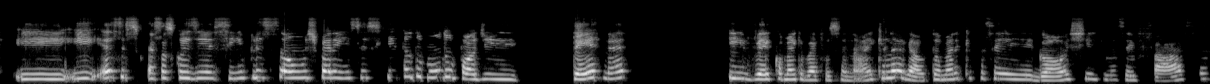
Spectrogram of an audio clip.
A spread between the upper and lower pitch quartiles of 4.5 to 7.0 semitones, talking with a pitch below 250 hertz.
No: average, 4.8 semitones; very high, 260 Hz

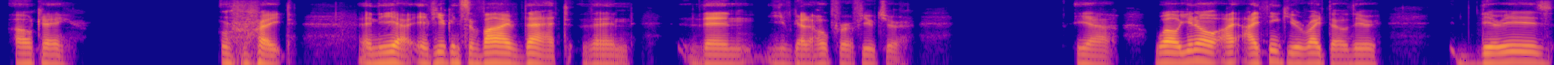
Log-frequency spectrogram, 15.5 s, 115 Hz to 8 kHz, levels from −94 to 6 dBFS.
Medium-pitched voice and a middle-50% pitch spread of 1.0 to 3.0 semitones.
No: low, 120 Hz; narrow, 2.5 semitones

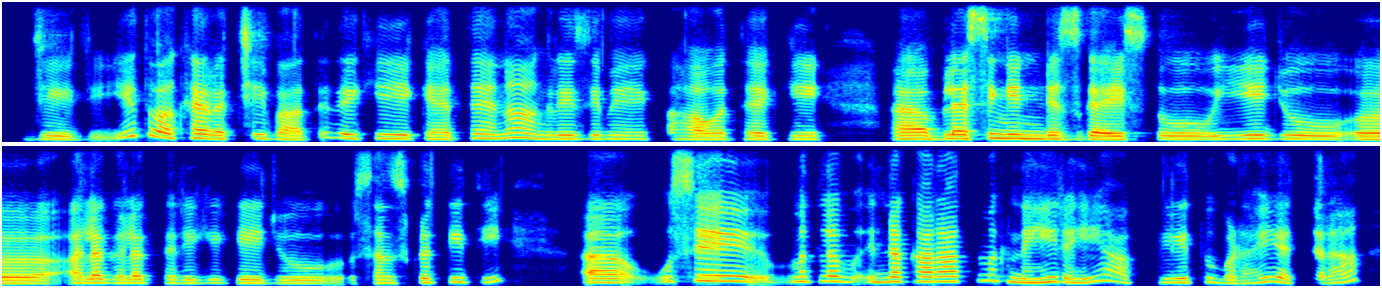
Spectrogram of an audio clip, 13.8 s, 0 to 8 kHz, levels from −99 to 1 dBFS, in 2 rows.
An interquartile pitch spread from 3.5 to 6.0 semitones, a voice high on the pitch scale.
Yes: average, 4.5 semitones; high, 205 Hz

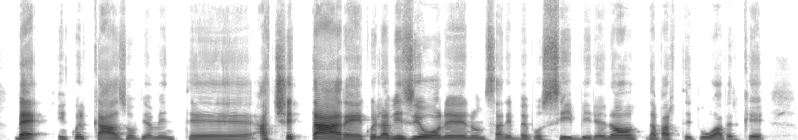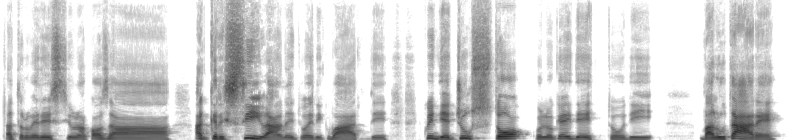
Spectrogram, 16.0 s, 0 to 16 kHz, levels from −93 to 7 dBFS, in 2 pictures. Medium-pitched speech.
Yes: medium, 180 Hz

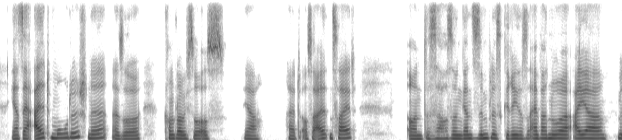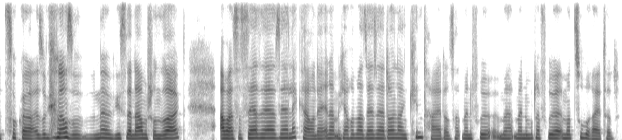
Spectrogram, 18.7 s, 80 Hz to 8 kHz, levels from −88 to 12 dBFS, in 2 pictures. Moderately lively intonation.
No: narrow, 1.7 semitones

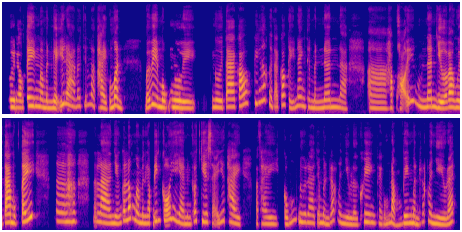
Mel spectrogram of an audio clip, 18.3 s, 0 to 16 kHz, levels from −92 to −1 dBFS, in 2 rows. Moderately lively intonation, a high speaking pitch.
Yes: average, 4.4 semitones; high, 240 Hz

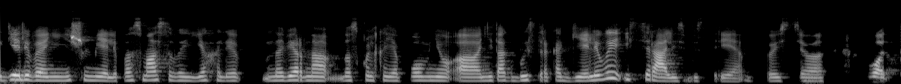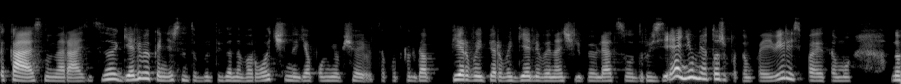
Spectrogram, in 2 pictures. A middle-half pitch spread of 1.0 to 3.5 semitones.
Yes: narrow, 2.5 semitones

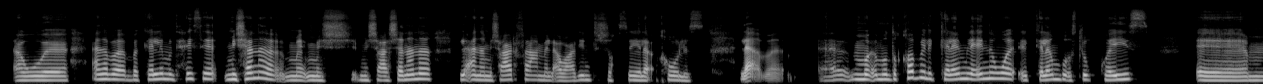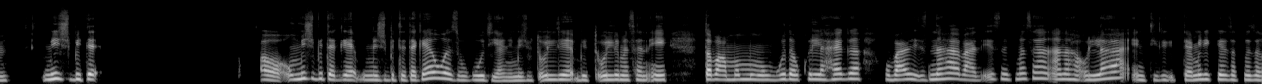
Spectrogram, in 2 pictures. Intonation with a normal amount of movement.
Yes: average, 3.0 semitones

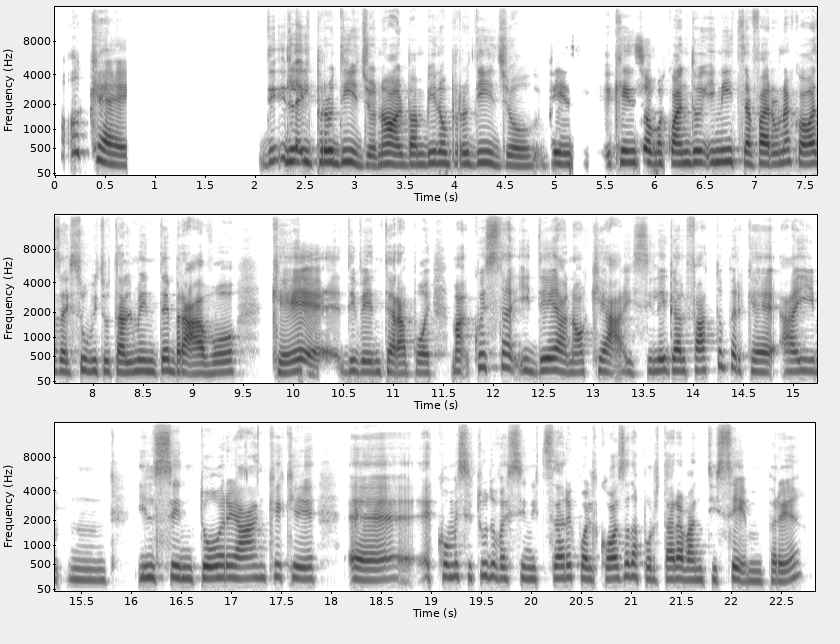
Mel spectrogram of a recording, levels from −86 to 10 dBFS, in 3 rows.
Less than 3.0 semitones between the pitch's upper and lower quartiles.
Yes: narrow, 2.5 semitones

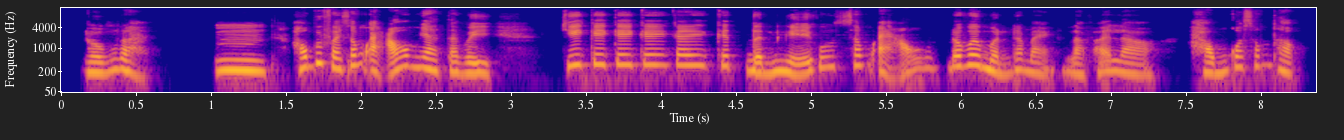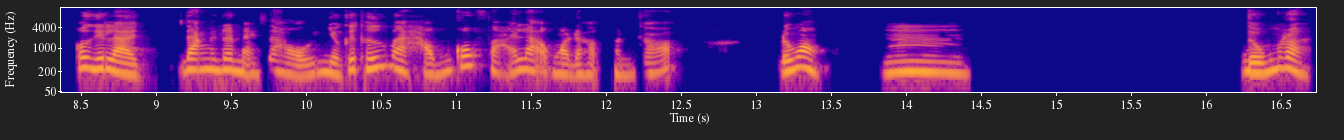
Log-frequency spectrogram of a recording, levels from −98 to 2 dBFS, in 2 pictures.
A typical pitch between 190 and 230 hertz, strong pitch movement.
Yes: high, 225 Hz; wide, 6.5 semitones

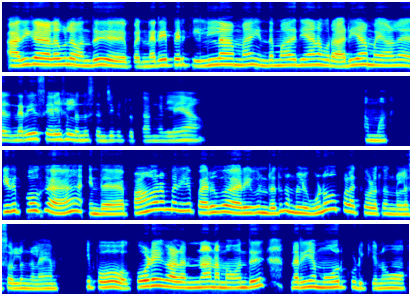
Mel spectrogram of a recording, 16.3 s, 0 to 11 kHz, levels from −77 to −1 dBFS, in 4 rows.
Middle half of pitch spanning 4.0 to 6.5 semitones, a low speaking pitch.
No: average, 4.3 semitones; high, 225 Hz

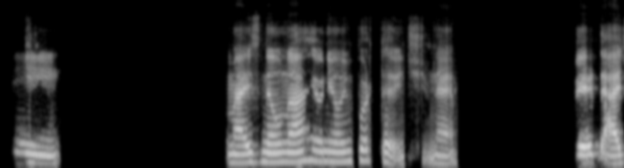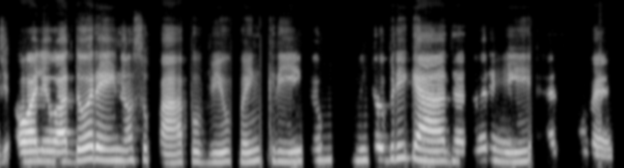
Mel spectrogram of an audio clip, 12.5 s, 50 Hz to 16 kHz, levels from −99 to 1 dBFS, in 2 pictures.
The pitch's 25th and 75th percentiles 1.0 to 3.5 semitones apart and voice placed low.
No: average, 2.9 semitones; high, 210 Hz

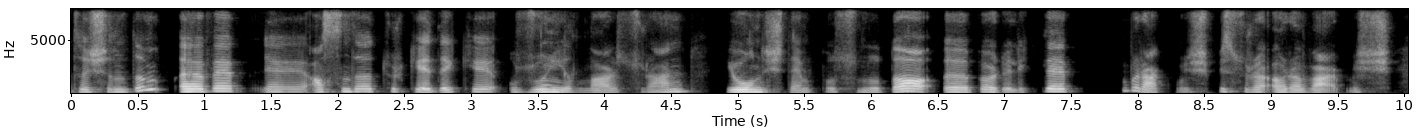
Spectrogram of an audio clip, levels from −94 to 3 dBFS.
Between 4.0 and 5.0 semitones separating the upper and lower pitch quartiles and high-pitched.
Yes: average, 4.5 semitones; high, 200 Hz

